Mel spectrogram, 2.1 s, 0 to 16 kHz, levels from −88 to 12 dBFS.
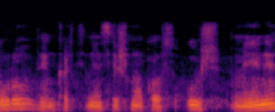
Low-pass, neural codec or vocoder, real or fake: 7.2 kHz; codec, 16 kHz, 4 kbps, FreqCodec, smaller model; fake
